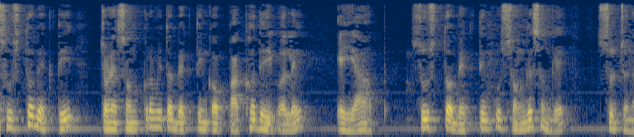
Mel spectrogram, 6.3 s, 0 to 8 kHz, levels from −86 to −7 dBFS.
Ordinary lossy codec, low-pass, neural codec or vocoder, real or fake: none; 7.2 kHz; none; real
